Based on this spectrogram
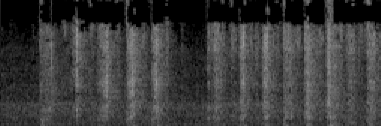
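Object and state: Kinetic sand slab being cut.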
